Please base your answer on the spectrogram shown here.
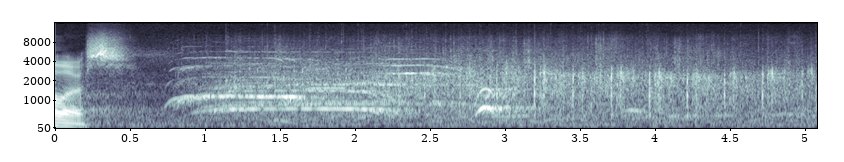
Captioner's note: audience claps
